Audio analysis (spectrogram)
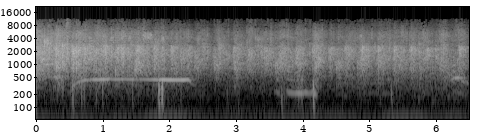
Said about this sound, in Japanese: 大きなニューホープの温かい拍手をお迎えしてください。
